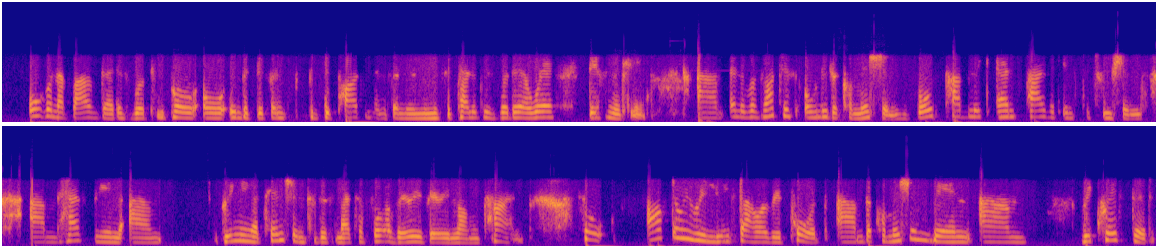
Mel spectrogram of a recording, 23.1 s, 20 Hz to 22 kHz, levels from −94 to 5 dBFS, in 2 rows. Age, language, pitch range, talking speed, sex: 30-49, English, 160-200 Hz, 155 wpm, female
